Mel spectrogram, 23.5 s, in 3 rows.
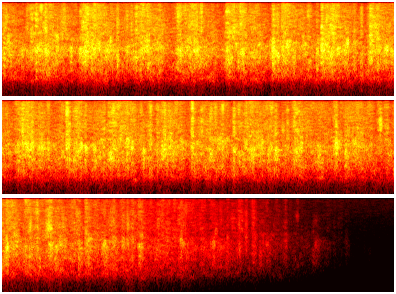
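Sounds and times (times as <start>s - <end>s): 
applause: 0.0s - 18.7s.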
